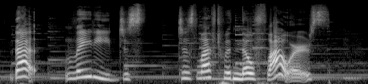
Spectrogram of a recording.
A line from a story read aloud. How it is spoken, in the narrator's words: Stammered Sandra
